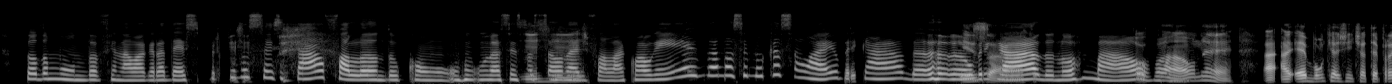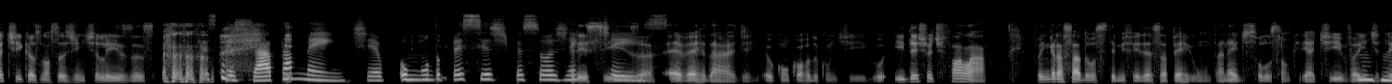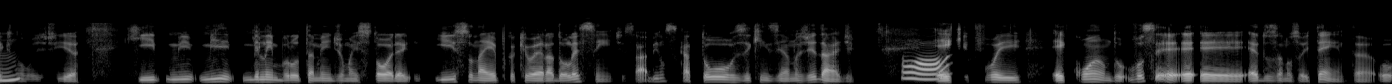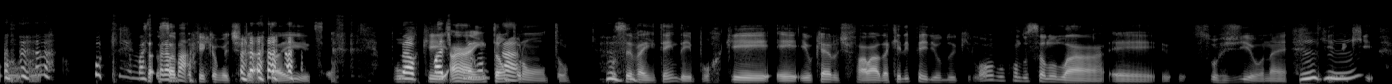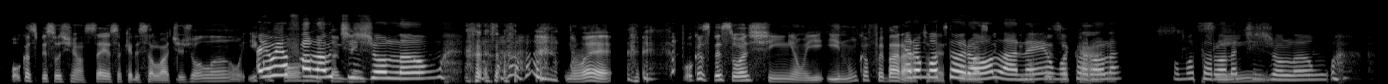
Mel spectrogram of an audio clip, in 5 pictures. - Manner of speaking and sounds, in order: chuckle; tapping; chuckle; laugh; chuckle; laugh; chuckle
- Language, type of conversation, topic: Portuguese, podcast, Como você criou uma solução criativa usando tecnologia?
